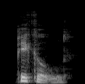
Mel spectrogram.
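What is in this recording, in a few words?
"pickled", Australian English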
